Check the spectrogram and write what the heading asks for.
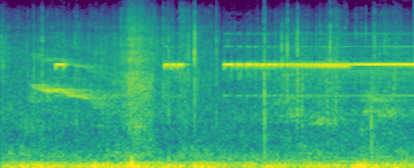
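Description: High-pitched steady tone of a metal detector sounding over a target in the hole, a couple of short beeps at first, then held unbroken from about two seconds in. The target reads as a large piece of metal.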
